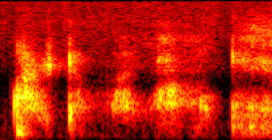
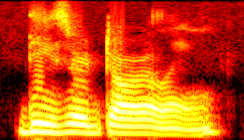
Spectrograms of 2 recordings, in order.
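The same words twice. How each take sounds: First: Slow, fading whisper; hushed, drawn-out whisper. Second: Said in the usual way. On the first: Real, not acted. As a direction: drop into an adoring whisper. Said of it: "I don't know why I'm whispering".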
